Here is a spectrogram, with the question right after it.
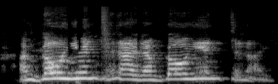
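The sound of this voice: A man puts on a nasal character voice at an extremely high pitch. He keeps a moderate pace.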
